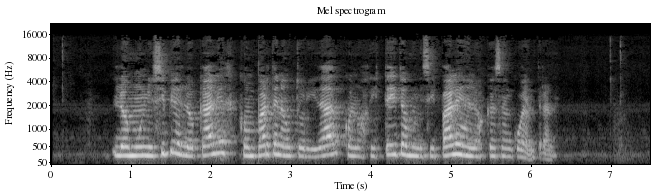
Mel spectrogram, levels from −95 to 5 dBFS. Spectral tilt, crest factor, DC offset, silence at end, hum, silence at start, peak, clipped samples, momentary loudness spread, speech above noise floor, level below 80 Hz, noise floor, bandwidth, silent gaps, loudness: -3.5 dB/octave; 16 dB; under 0.1%; 1.15 s; none; 0.8 s; -2 dBFS; under 0.1%; 12 LU; 39 dB; -64 dBFS; -56 dBFS; 15 kHz; none; -17 LUFS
